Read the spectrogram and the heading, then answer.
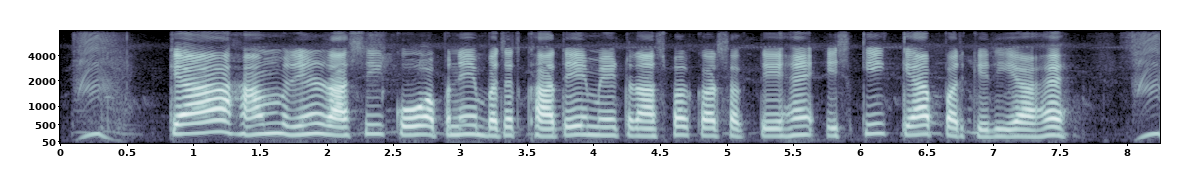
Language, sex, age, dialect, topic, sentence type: Hindi, female, 41-45, Garhwali, banking, question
